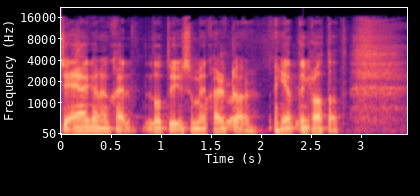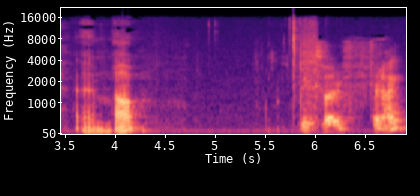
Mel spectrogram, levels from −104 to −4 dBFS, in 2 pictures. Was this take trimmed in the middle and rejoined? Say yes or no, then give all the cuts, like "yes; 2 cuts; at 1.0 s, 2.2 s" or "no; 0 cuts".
yes; 3 cuts; at 1.4 s, 2.4 s, 6.0 s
